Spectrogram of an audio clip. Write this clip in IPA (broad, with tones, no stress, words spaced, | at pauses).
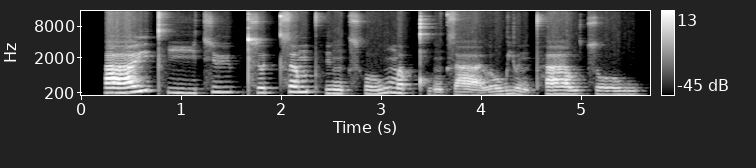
aː˨˥j t̪ʰiː˨t͡syː˧p̚t͡sɵ˧t̚ t͡sɐ˥mpʰɪ˨ŋt͡sʰo˨˥wmɐ˧p̚ kʷʰɐ˨˩ŋt͡saː˨˩lo˨˧wjɵ˨˩n pʰaː˧wt͡so˧w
